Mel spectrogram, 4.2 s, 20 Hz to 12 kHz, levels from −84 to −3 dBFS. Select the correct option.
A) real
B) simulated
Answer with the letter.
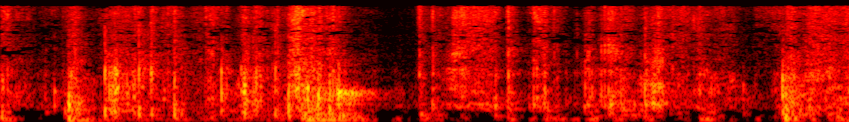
A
